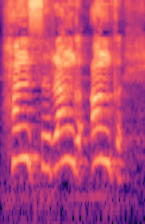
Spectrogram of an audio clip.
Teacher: ये जो बिंदी है जब ये लग जाती है तो इसको हम बोलने के लिए नाक से हमारी हवा निकलती है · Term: अनुस्वार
